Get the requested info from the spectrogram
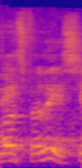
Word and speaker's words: Los Feliz: It's really, people say Los Feliz because Los Angeles for the Los, right. – And then Feliz because that's how someone pronounced it a long time ago.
